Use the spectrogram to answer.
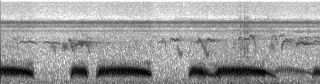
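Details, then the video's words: Mid-voiced wild spotted dove ('suara menengah') cooing: a long hollow coo, then a short note and another drawn-out coo, with a clipped note and extended coo after a pause; soft twittering of other birds behind. "Tekukur Liar // Suara Menengah"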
